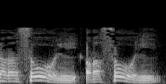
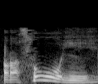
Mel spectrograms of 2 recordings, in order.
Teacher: بضم الشفتين ضما كاملا عشان السين مضمومة · Shown in: second take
